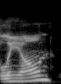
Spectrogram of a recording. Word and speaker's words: Lyon: uh massachusetts and lyon is that how you pronounce it in french leone it's a very good pronunciation this is uh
